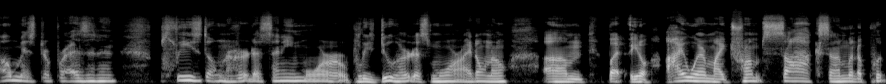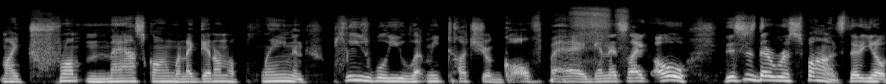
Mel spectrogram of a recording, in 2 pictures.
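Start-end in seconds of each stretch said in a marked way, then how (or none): 0.0-14.8 fake grovelling, higher pitch. Acting out a state senator's written message to the president: mock grovelling plea. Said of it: "wrote this grovelly thing".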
